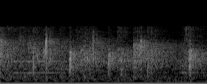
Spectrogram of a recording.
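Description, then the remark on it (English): An audience at a sermon clapping their hands together, a steady dense patter of many claps, with a few sharper claps standing out and no one speaking. “Can you clap your hands for this point?”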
